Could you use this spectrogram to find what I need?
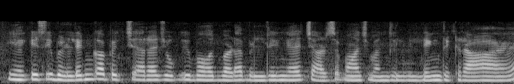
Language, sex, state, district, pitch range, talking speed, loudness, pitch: Hindi, female, Uttarakhand, Uttarkashi, 190-215 Hz, 220 wpm, -15 LUFS, 200 Hz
